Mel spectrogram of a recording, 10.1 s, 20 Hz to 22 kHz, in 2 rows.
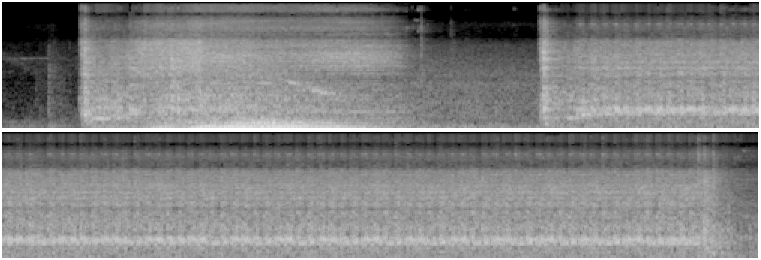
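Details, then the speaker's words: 1989 Firebird Formula 350 tuned port injection, eight injectors, 10,000 miles, long stored: short crank, catches and runs roughly seconds on starting fluid, dies; fuel at rail, spark present, fuel not entering cylinders. "Well, we know we're getting fuel up to the rail. We know that. But we know it's not going into cylinders. We know we're getting fire because it's running."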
